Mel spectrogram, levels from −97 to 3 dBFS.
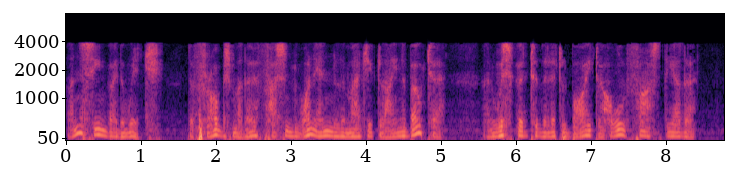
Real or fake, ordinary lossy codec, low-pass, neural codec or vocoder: real; AAC, 16 kbps; 7.2 kHz; none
